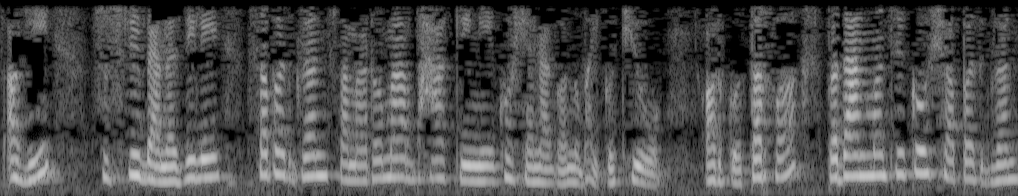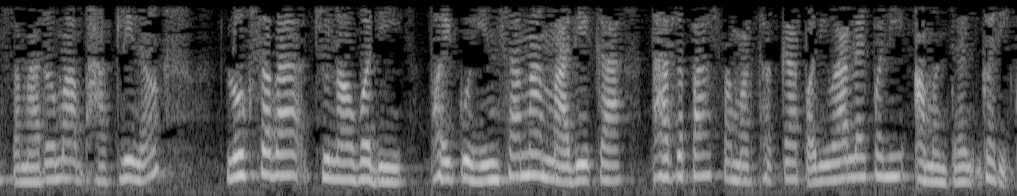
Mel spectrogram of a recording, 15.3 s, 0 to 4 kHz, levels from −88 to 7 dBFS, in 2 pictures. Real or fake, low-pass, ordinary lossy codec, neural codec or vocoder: real; 3.6 kHz; none; none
